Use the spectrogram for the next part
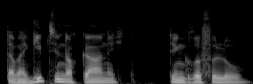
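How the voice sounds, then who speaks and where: A man reading a rhyming children's book aloud, slow and expressive. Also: deep voice, dry recording, studio quality. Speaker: goalkeeping coach reading aloud.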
